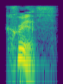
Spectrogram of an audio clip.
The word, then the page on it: crith: British English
